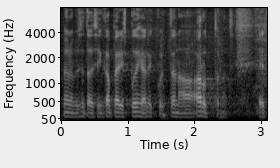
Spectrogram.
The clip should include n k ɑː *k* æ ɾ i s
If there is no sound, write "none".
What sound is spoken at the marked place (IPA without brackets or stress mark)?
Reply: p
